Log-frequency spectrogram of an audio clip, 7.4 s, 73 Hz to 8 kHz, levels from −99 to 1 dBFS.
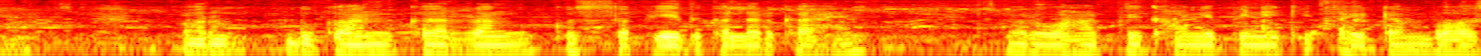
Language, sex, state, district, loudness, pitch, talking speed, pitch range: Hindi, male, Uttar Pradesh, Muzaffarnagar, -19 LUFS, 100 Hz, 160 wpm, 95-100 Hz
